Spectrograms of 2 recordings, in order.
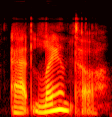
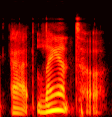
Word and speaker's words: Atlanta: as in santa monica 25 you can say with the tea or without the tea atlanta atlanta or atlanta atlanta 26 miami miami seattle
